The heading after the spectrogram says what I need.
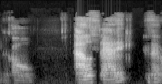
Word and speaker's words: allostatic: Allostatic, is that right?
